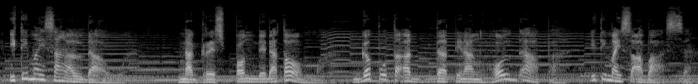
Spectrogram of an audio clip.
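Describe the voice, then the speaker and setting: A Filipino man announces and narrates a radio drama with dramatic, swinging intonation. His mid-pitched voice plays over clear background music. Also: big pitch swings, a little slow.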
